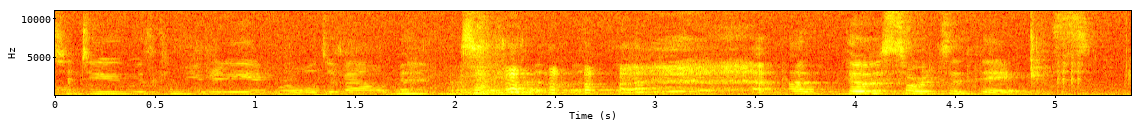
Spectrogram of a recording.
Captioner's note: laughs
